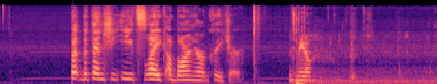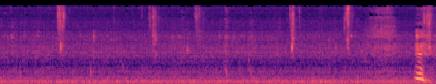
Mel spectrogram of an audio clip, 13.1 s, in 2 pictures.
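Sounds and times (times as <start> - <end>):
steady low rumble: 2.6 - 13.0.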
